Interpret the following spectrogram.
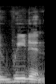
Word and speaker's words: Whedon: I say Whedon.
